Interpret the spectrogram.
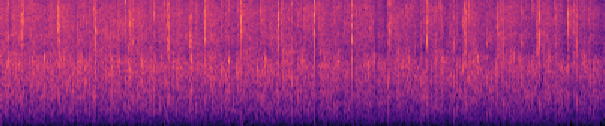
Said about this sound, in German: Michael, das ist dein Applaus.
